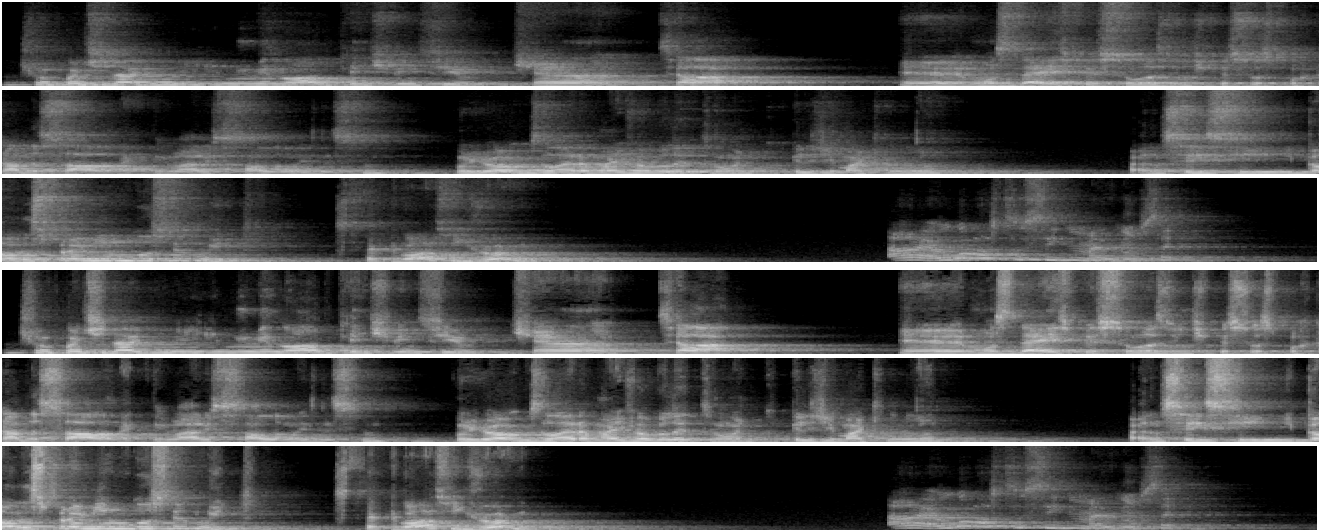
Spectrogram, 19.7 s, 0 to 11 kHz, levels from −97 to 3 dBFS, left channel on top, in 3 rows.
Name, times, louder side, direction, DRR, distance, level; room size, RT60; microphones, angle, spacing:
voice 1, 0.1-3.7 4.5-8.5 8.9-11.3 12.2-14.3 15.0-15.8, right 3 dB, 70° right, 10 dB, 0.7 m, -23 dB
voice 2, 17.6-19.0, equal, 5° left, 2 dB, 1.3 m, -32 dB
12.5 x 12.5 x 4.8 m, 1.3 s
head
